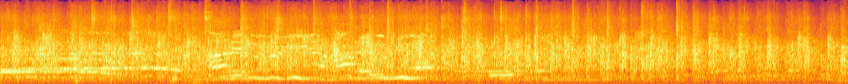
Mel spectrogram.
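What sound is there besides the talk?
audience applauding in church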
